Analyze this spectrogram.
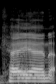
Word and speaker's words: Knoyle: Because Noyle has a silent K at the beginning. Oh, really? Knoyle.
